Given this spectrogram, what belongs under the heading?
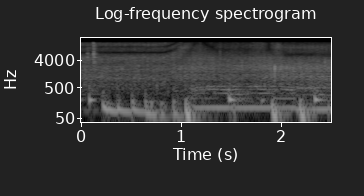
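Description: Potatoes frying on a hot plate in the survival cooking game Cooking Simulator Shelter, a steady broadband sizzle with low thumps and bumps from the pan throughout, close and fairly quiet, with no voices.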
